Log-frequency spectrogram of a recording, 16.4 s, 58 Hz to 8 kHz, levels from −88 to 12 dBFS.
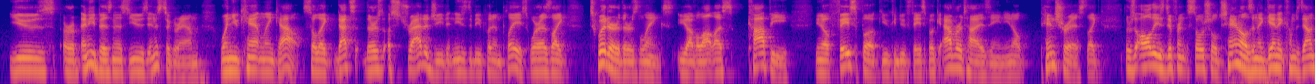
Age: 30-49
